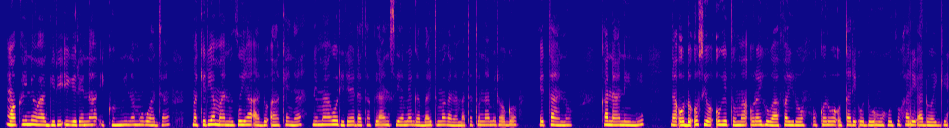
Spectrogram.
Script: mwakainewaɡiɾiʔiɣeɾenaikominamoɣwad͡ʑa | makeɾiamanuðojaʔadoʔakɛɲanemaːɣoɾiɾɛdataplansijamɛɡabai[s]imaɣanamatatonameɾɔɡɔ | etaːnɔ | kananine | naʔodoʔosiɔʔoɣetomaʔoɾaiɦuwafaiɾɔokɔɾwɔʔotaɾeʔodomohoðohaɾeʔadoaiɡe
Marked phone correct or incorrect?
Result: incorrect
